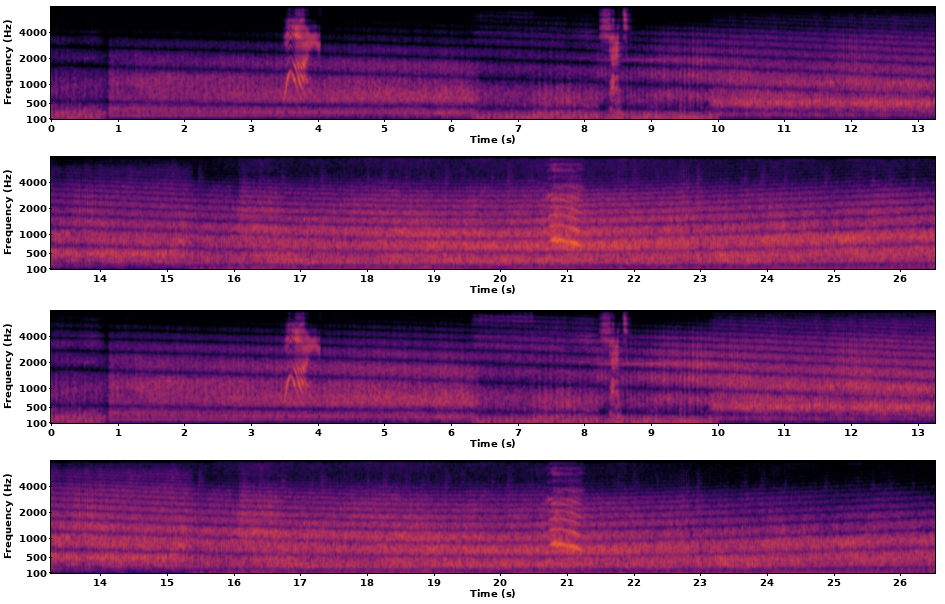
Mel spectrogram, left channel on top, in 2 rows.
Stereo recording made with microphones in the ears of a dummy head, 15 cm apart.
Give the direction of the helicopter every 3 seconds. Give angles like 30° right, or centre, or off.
60° right, 60° right, 50° right, 40° right, 30° right, 10° right, 10° left, 30° left, 50° left.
